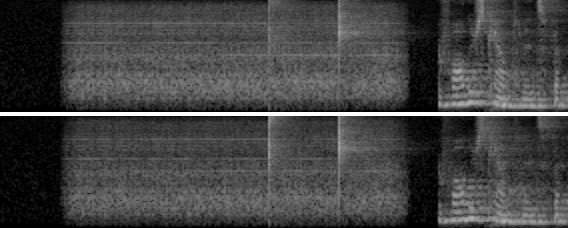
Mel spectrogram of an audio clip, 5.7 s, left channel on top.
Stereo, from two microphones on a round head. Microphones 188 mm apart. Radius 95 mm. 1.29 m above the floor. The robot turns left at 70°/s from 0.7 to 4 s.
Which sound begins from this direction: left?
A woman speaking, at 4.4 s.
